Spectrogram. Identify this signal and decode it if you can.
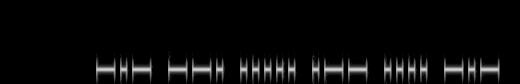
Morse code, heard as a keyed tone, about 21 wpm, 700 Hz. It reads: KG5WHK
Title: USA Call Signs - 6 Characters - Repeated 2x - 20wpm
